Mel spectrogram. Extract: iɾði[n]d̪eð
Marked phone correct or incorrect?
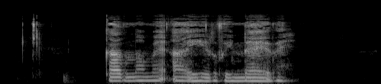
correct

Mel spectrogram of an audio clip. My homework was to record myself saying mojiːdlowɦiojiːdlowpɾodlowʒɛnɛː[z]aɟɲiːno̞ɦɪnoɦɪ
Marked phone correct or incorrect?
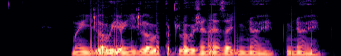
correct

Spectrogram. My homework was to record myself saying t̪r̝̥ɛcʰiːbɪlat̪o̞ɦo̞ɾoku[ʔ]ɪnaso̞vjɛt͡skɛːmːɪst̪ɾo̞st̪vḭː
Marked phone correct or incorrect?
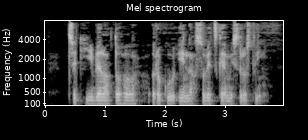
correct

